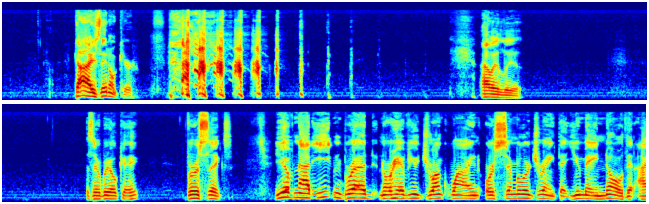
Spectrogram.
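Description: A man speaks with animation into a headset microphone, pausing often.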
